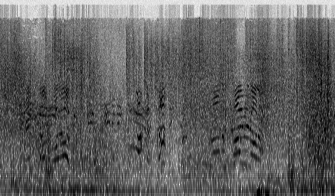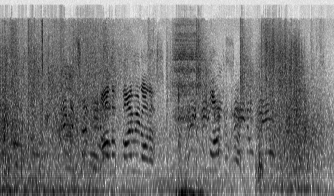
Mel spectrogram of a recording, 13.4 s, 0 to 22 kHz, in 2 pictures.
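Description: Heavy machine gun bursts rattle in Company of Heroes 3 amid dense battlefield noise and other gunfire, with a voice talking over the fighting.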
